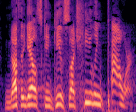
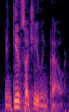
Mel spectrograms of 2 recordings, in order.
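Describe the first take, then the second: First: Slow, high, very loud proclamation; full-force preaching. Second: Said in the usual way. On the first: Real, not acted. Preacher extolling scripture's healing power, slow full-force shout. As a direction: proclaim it at a shout, stretching the words.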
